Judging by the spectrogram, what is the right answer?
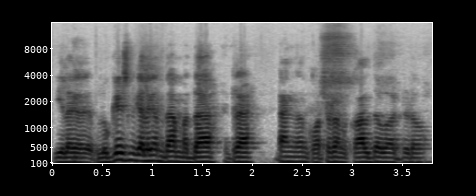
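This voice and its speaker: A man's voice: mid-range voice, fast talker, poor audio. Man telling set stories animatedly. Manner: animated storyteller acting out on-set dialogue. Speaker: actor being interviewed. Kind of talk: casual interview chat.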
